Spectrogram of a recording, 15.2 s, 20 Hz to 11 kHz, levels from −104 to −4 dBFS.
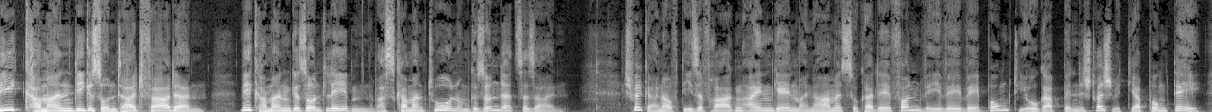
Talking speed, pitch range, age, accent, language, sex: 125 wpm, 140-175 Hz, 60-79, German, German, male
